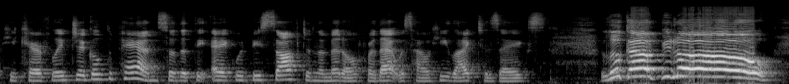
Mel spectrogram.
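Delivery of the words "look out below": high, slow, loud wailing warning; frightened ghostly cry. A narrator's reading. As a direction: cry out like a ghost scared of falling. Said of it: "sounding shaky and frightened".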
